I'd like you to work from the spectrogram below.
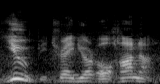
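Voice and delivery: loud, hard accusation; angry accusation. A narrator's reading. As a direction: hurl the betrayal at him. Giant confronts captive.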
